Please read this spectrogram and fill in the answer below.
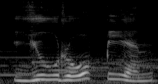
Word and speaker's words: European: So when I pronounce the word European, it is not E sound. It is written is E-U-R-O. Understood? But pronunciation is not European, it is yo sound. So A-E-I-O-U. So U is what it is. It is not a, check once again, you try to pronounce, it is not European, it is European, yo sound.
